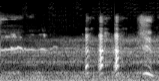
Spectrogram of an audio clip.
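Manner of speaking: squeaky delighted giggle; high squealing laugh. Real, not acted. High laugh after story.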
